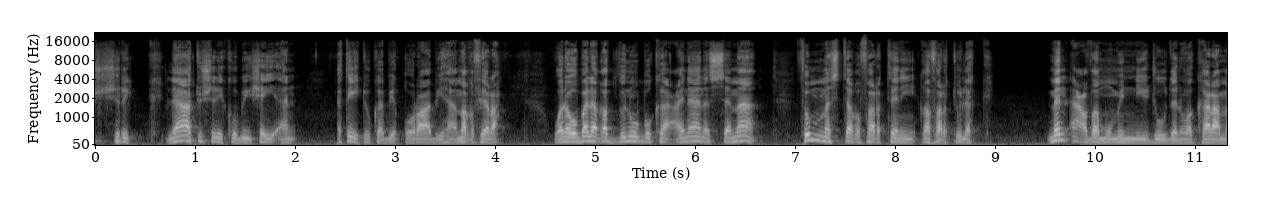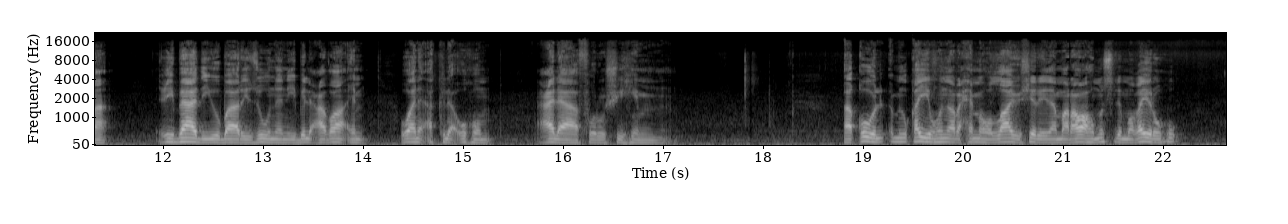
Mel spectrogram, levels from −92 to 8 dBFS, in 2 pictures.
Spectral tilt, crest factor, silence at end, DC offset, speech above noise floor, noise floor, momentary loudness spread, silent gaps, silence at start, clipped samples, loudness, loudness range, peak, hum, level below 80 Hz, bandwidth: -4.5 dB/octave; 22 dB; 0 s; under 0.1%; 26 dB; -55 dBFS; 10 LU; none; 0 s; under 0.1%; -30 LUFS; 6 LU; -10 dBFS; none; -56 dBFS; 17.5 kHz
